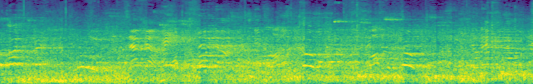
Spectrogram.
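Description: Echoing noise of a large gym hall: indistinct voices, short squeaks and repeated low thuds.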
